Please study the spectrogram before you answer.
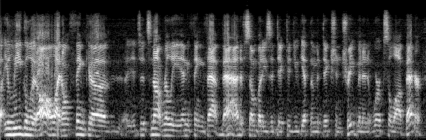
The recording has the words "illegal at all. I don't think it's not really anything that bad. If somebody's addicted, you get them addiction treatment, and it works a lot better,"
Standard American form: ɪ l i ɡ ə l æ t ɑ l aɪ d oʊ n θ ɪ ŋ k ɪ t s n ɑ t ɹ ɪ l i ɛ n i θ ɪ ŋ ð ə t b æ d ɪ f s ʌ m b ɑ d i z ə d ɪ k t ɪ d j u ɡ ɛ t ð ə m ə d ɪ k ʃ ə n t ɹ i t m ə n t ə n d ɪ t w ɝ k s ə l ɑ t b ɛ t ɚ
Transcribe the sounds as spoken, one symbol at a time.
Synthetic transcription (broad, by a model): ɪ l i ɡ l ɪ t ɑ l aɪ d oʊ n θ ɪ ŋ k ɪ t s n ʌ t ɹ ɪ l i ɛ n i θ ɪ ŋ ð ə t b æ d ɪ f s ʌ m b ɑ d i z ə d ɪ k t ɪ d j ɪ ɡ ɛ t ð ə m ə d ɪ k ʃ ə n t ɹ i t m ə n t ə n ɪ t w ɝ k s ə l ɑ t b ɛ t ɚ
